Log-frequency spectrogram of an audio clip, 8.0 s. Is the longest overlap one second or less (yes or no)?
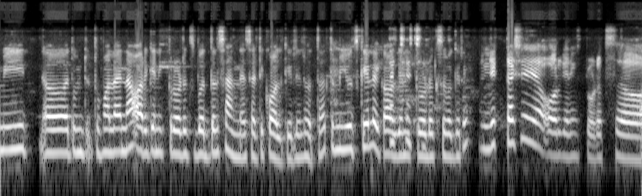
yes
